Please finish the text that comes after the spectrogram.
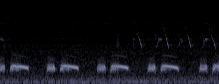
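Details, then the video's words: Spotted dove used as a decoy in trapping, giving mellow coos in short-long pairs with the long note sliding slightly down, about once a second, while another bird chirps high in the background. "Sound Of Spotted Dove is so good"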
